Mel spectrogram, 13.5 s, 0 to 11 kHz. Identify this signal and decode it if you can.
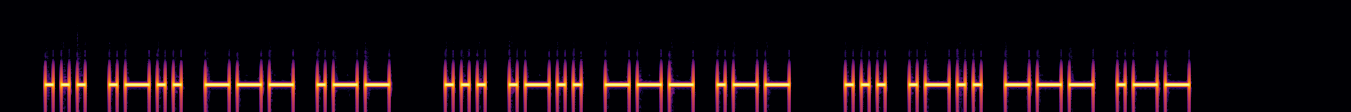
Morse code, heard as a keyed tone, about 15 wpm, 700 Hz. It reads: SLOW SLOW SLOW
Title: Top 500 Words Repeated 15wpm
